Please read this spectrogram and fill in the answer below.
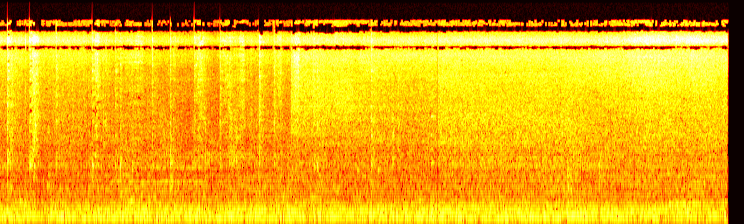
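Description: Food sizzling on a steel hibachi flat-top griddle. Through the first half, a metal cleaver and spatula tap and scrape on the steel as the chef chops and turns fried rice. After that comes a steady sizzle as vegetables cook.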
